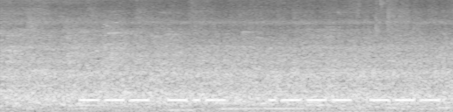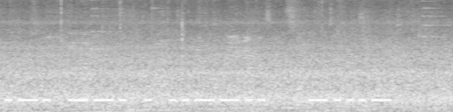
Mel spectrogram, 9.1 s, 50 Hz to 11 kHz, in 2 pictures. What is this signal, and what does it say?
Morse code, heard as a keyed tone, machine-sent, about 19 wpm, 410 Hz, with heavy radio static, a narrow filter and the noise of a crowd indoors. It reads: OK JORGE? <BT>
